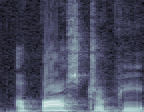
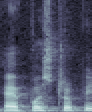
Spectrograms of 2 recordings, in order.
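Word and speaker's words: apostrophe: तो कैसे आप प्रोनाउंस करेंगे, अपास्ट्रफी, ये देख रहे हो, अपास्ट्रफी, अपास्ट्रफी, एपोस्ट्रफी नहीं, अपास्ट्रफी, इसका मतलब होता है संबोधन, ठीक है।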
